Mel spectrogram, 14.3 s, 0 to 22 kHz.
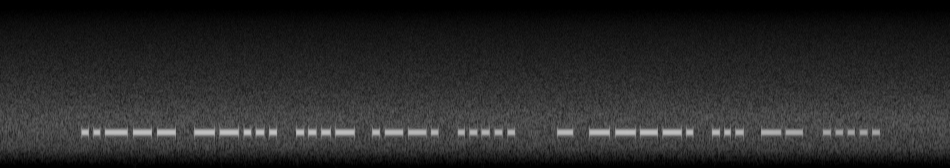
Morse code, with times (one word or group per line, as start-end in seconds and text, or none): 1.2-7.7 27VP5
8.4-13.2 T9SM5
